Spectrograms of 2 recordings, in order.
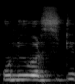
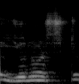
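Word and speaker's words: university: है इसलिए ए लगेगा यूनिवर्सिटी तो यूनिवर्सिटी नहीं बोलते यूनिवर्सिटी बोलते हैं या से आवाज़ शुरू होती है इसका मतलब होता है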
